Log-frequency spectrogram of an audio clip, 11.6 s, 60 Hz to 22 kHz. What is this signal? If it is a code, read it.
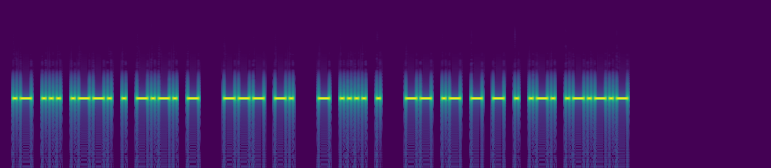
Morse code, heard as a keyed tone, about 22 wpm, 700 Hz. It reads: ASPECT ON THE MATTER.
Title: Sentences from Top 1300 Words 22wpm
